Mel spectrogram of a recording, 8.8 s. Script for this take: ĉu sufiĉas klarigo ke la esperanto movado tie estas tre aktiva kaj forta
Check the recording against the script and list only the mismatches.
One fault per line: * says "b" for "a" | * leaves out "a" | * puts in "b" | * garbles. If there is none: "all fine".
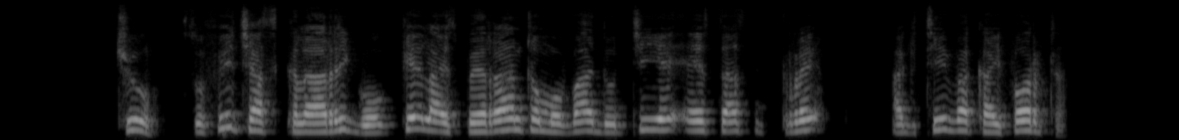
all fine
